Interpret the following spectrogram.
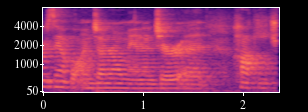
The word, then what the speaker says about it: Haki: So I recognize, for example, I'm general manager at Hockey Community Organization, it's spelled HAKI.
